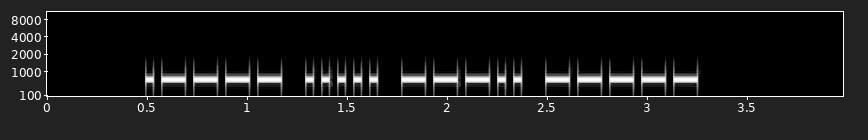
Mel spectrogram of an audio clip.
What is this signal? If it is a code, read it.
Morse code, heard as a keyed tone, about 30 wpm, 700 Hz. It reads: 1580
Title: Numbers - Contest Style - 4-Digit 30wpm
